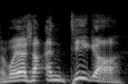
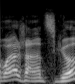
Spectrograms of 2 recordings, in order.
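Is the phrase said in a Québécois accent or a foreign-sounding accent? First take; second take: foreign-sounding; Québécois. First: It is said with a charming foreign-sounding accent. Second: It is said with a Québécois French accent. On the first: The speaker calls it right. "avec ton petit accent, là, charmant" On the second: The speaker calls it wrong. "prononce ça euh, à la québécoise"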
